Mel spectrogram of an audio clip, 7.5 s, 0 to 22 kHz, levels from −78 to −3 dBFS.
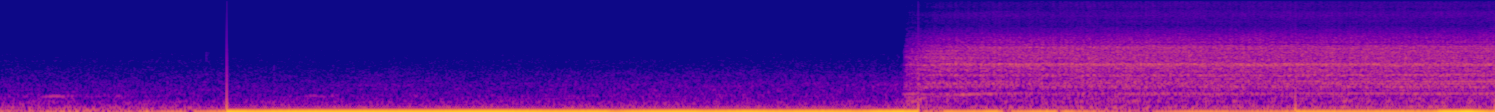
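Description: DC steps at 1.13 s and 6.48 s shift the zero line by about -19 and -20 dBFS. Each thumps low. The first reverts at 4.59 s.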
